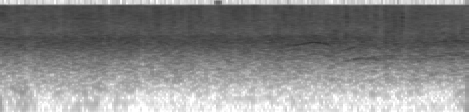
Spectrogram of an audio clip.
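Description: A recorded burst of crowd applause plays as a jingle, a dense, steady roar of many hands clapping at constant loudness throughout, with a couple of faint whistles rising briefly above it.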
